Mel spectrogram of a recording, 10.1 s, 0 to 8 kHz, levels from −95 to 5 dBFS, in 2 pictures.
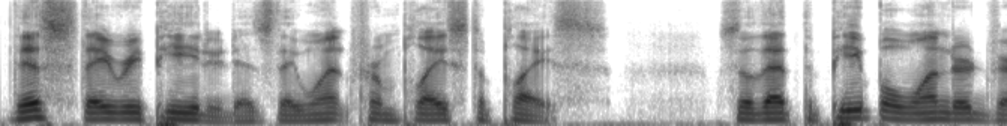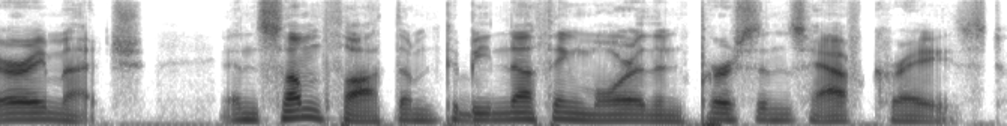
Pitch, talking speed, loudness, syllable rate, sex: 100 Hz, 175 wpm, -21 LUFS, 4.4 syllables/s, male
